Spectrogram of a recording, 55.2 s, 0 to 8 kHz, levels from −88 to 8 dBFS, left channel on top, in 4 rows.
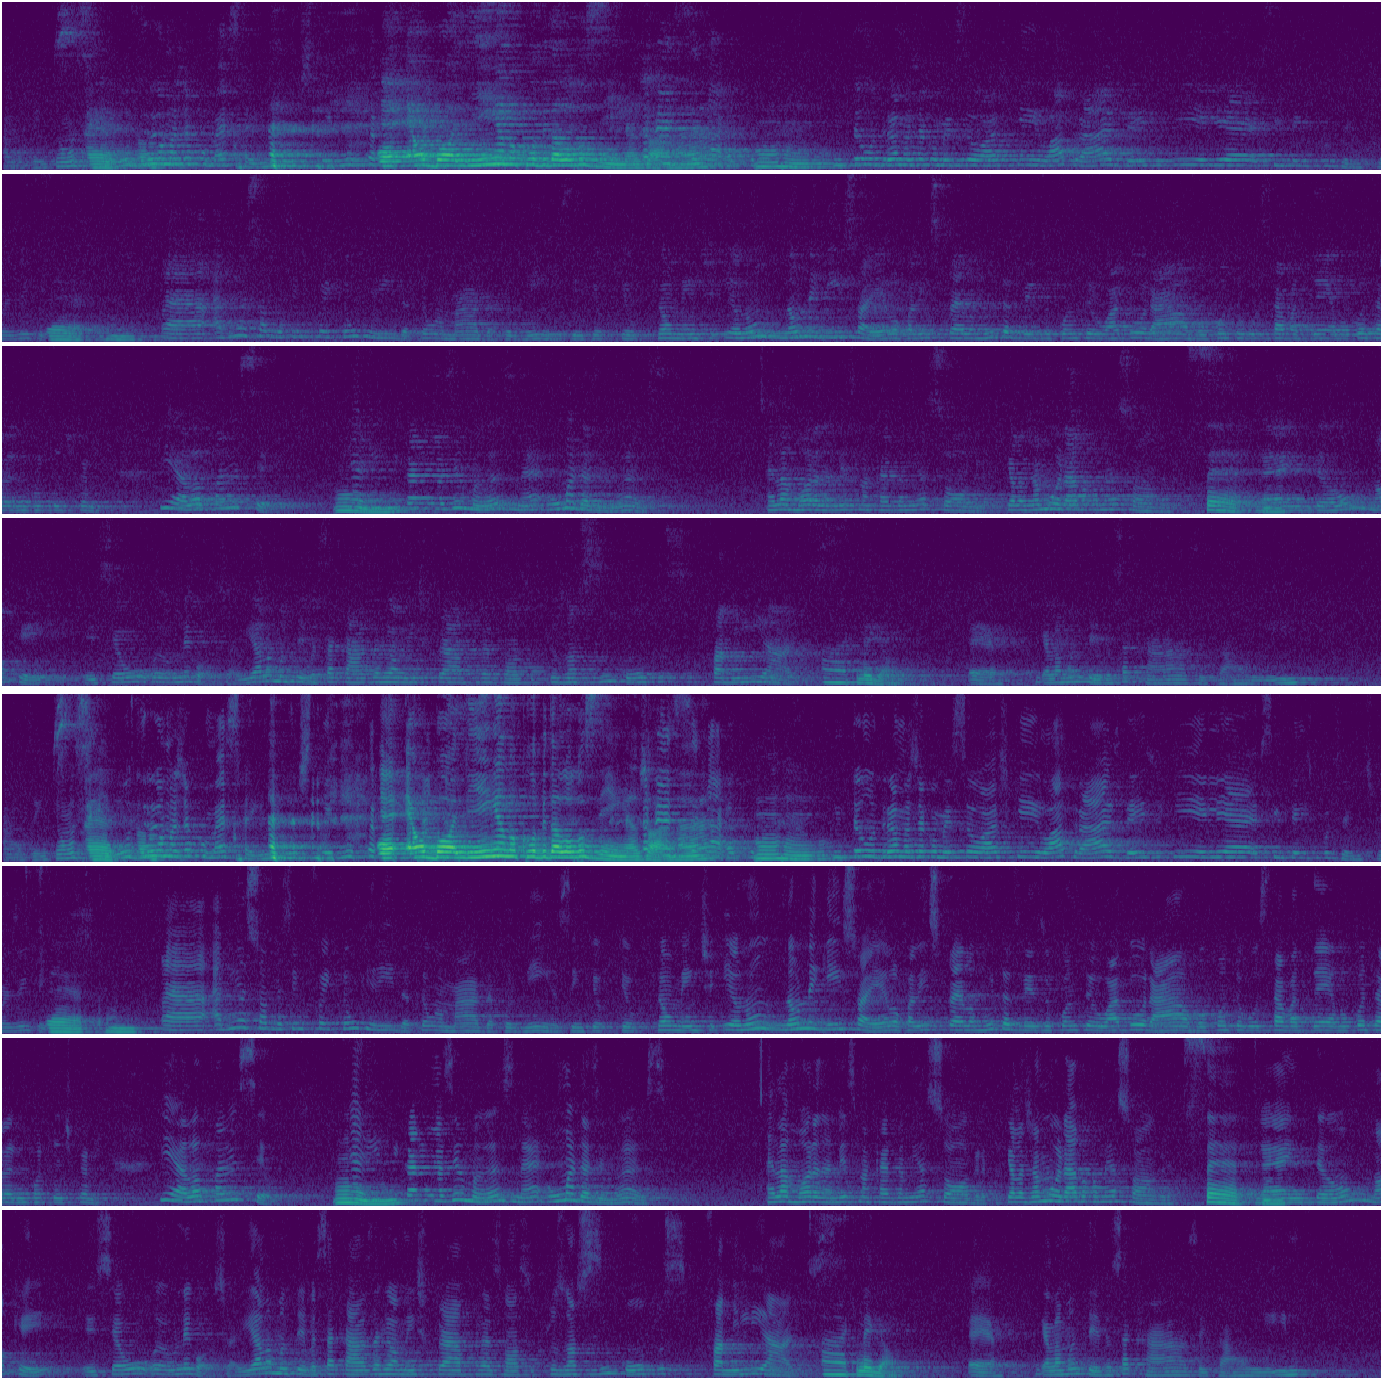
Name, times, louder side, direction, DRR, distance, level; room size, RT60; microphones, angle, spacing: voice 1, 0.0-4.3 6.2-7.4 7.7-14.3 15.4-28.5 29.2-30.3 31.0-34.0 35.2-39.3 40.1-41.8 42.2-46.6 46.8-48.0 48.5-49.4 51.0-51.4 51.7-54.3, right 3 dB, 80° right, 8 dB, 0.7 m, -48 dB
voice 2, 3.1-3.5 3.7-7.1 7.5-8.3 14.2-15.1 30.9-31.6 39.6-40.4 49.6-50.3, right 6 dB, 65° right, 10 dB, 0.3 m, -31 dB
12.0 x 8.1 x 5.2 m, 2.1 s
head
